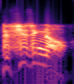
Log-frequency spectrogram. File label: defusing, gendarmerie male; vo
